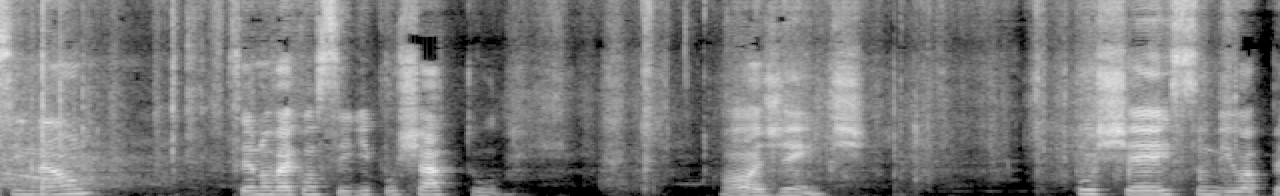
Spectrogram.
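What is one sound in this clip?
Plastic sheeting crinkles in a woman's hands.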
